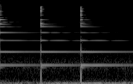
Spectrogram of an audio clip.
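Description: A glass holding a little less water, after some was removed, is tapped twice, each tap giving a bright click over a steady ringing tone near 900 Hz with a clear overtone just below 2 kHz. Removing the water changes the pitch of the tone.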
